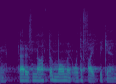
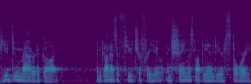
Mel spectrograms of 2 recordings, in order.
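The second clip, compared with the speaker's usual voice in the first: gentle; 2 semitones lower, 9 dB quieter than usual. Retold or imitated. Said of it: "they were so gentle here".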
